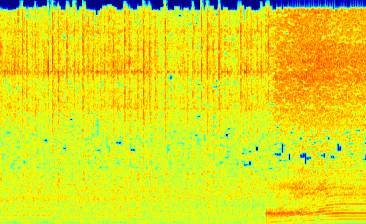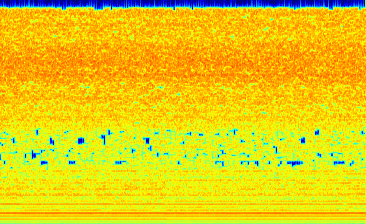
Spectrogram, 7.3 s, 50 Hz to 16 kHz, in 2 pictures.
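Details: Zenoah 3800 chainsaw after tightening the T screw and resetting the mixture screws: picks up quickly, holds a clean, steady high-pitched buzz, no bogging or surging; mixture about right.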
